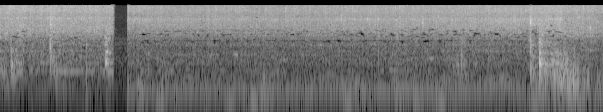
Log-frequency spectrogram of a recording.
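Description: Chopped onion, ginger and tomato sizzling in hot oil in a nonstick pot as a spatula stirs them. The sizzle cuts out completely for a moment about a second in, then carries on steadily.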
